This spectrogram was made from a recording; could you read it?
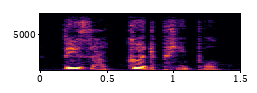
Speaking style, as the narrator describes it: said more calmly

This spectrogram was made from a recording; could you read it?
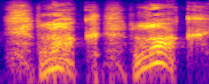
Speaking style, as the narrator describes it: he shrieked, and his voice was that of a fiend who urges the damned to some further pit of perdition

